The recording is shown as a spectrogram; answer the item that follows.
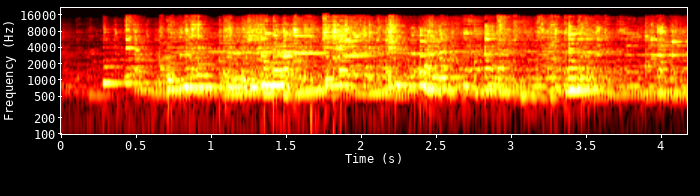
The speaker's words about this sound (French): Des ateliers seront animés en parallèle pour permettre à tout un chacun de satisfaire son esprit de découverte, comme par exemple celle provoquée par les sons de casserole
